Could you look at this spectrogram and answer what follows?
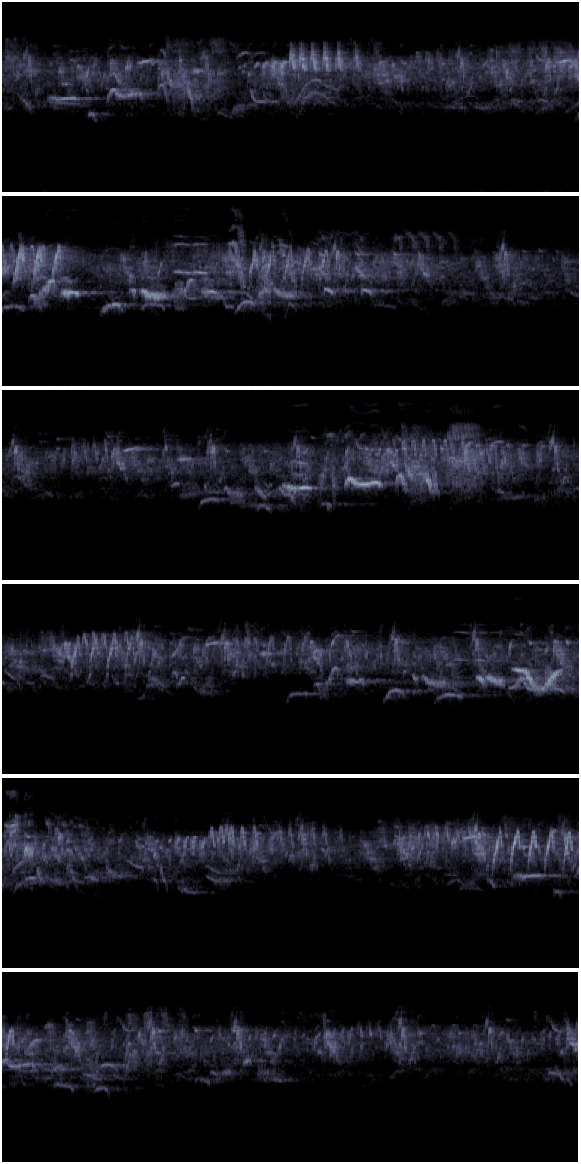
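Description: Spring dawn chorus: many songbirds singing at once, their songs overlapping without a break, with rapid trills returning every few seconds.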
